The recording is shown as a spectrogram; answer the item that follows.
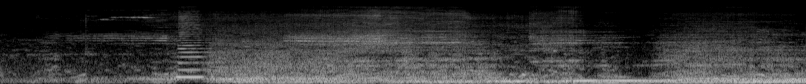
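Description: A brief horn toot about two seconds in, then a steady, louder noisy din with low droning tones.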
